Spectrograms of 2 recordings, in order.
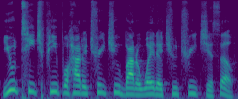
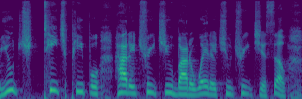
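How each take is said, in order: First: It is said at a faster pace. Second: It is said at a slower pace.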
